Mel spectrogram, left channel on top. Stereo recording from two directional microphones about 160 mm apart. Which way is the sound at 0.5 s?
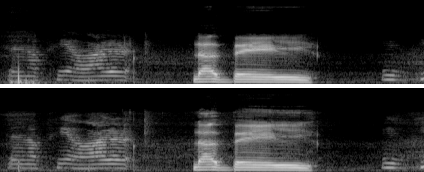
10° right (ahead or behind).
